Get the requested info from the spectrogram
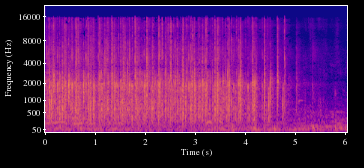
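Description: Audience applauding with a crowd's dense clapping, which dies away about five seconds in.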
